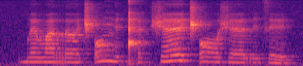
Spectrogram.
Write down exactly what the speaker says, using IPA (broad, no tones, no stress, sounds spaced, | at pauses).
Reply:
b ɛ v a r ɐː t͡ʃʼ ɔ ŋ e ǃʰ ɛ k ʃ ɛː t͡ʃʼ ɔː ʃ ɛː r i t͡s e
